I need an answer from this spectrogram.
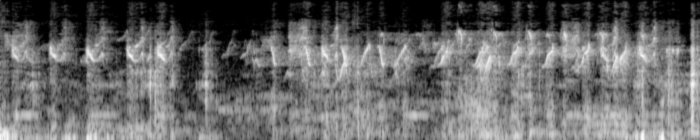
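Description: Small birds chirping, a rapid run of short high notes that grows busiest in the middle. A few soft footsteps in sandals on dry ground near the start and near the end.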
